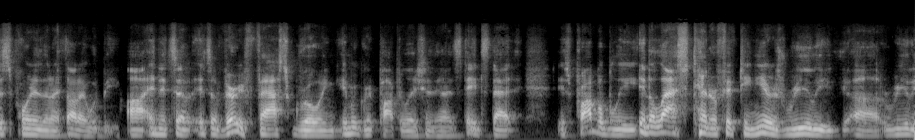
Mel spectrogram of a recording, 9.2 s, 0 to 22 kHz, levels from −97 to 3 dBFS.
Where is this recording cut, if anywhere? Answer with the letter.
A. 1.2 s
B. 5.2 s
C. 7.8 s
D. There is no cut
A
